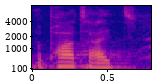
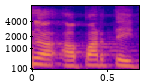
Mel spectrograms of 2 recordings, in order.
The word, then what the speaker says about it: apartheid: that sounds nice doesn't apartheid notice how we say it like that these days apartheid it sounds like something you got on your shoe ooh cut some part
